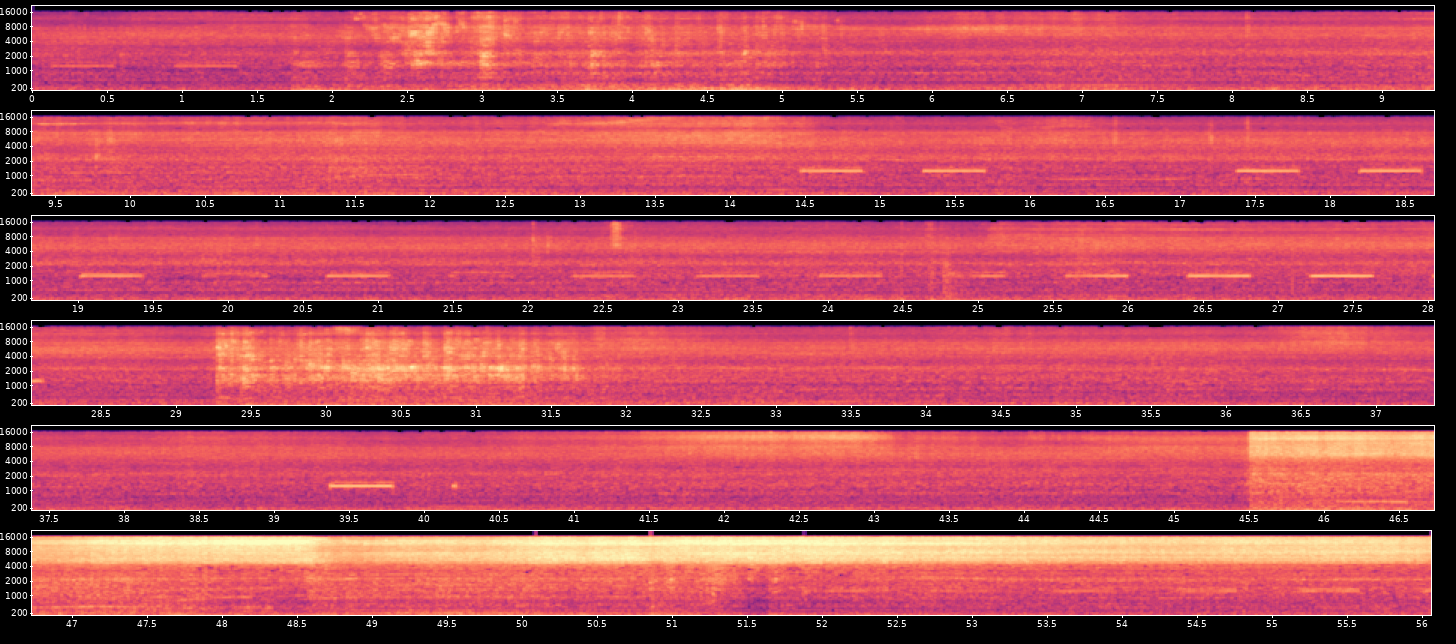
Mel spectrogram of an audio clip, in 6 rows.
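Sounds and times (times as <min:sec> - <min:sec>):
diesel engine running: 0:00.0 - 0:56.0
reversing alarm beeping: 0:00.1 - 0:01.5, 0:14.4 - 0:28.2, 0:39.4 - 0:40.3, 0:51.7 - 0:56.0
gravel spilling from bucket: 0:29.3 - 0:32.6.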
